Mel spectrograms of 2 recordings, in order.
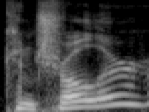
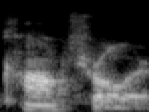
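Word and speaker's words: comptroller: I pronounce it comproller because that's the way it's spelled, but it's certainly an internal debate that's continuously happening within the agency and outside the agency as well.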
